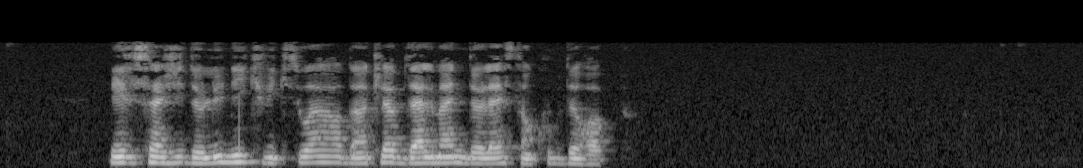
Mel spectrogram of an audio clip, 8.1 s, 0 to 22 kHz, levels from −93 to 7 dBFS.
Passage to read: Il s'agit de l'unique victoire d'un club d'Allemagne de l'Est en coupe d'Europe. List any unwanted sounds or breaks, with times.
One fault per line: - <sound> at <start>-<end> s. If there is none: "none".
none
